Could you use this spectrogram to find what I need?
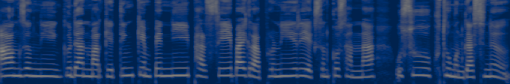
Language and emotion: Bodo, fearful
